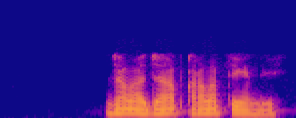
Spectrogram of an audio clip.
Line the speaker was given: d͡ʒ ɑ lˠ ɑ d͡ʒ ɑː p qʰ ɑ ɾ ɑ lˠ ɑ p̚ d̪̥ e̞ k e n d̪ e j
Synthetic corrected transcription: d͡ʒ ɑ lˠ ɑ d͡ʒ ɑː p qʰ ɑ ɾ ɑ lˠ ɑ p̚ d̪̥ e̞ ɡ e n d̪ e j

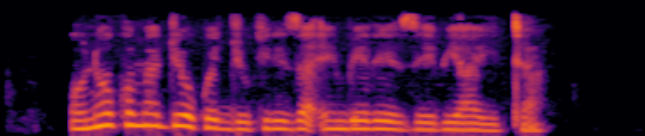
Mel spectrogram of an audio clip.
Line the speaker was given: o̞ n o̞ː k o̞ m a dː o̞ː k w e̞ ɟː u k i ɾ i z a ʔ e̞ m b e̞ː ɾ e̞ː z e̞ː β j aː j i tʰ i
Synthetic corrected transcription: o̞ n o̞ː k o̞ m a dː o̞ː k w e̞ ɟː u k i ɾ i z a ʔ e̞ m b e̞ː ɾ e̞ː z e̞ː β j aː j i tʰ a

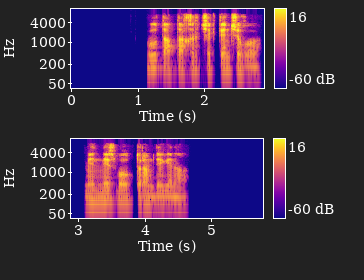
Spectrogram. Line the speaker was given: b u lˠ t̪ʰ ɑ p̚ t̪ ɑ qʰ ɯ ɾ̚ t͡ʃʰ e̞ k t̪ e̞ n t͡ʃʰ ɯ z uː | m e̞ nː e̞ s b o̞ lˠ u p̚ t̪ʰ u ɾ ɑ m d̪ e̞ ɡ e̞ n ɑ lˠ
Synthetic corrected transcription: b u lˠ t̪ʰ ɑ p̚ t̪ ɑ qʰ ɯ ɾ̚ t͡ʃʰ e̞ k t̪ e̞ n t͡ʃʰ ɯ ʁ uː | m e̞ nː e̞ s b o̞ lˠ u p̚ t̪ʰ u ɾ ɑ m d̪ e̞ ɡ e̞ n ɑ lˠ

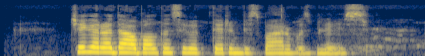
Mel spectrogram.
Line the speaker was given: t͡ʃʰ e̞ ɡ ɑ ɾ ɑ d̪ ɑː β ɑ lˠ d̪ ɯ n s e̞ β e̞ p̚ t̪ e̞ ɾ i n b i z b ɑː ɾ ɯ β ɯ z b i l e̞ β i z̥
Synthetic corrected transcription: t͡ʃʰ e̞ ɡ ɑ ɾ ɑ d̪ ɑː β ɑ lˠ d̪ ɯ n s e̞ β e̞ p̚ t̪ e̞ ɾ i n b i z b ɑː ɾ ɯ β ɯ z b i l e̞ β i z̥

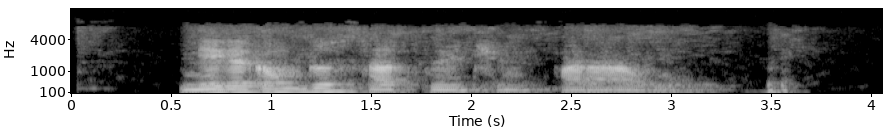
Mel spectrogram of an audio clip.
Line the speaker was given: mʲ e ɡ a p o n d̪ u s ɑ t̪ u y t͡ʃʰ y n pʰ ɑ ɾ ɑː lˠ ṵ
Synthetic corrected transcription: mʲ e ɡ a k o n d̪ u s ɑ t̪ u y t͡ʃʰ y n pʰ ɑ ɾ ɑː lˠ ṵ

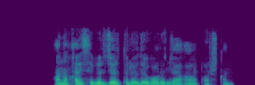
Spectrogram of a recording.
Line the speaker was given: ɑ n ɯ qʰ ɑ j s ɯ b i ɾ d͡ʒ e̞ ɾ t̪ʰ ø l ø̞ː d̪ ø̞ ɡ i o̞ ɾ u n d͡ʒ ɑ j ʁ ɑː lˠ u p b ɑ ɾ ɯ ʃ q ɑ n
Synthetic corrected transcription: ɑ n ɯ qʰ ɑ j s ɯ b i ɾ d͡ʒ e̞ ɾ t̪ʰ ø l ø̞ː d̪ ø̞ ɡ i o̞ ɾ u n d͡ʒ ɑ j ʁ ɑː lˠ ɯ p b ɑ ɾ ɯ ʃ q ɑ n

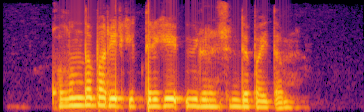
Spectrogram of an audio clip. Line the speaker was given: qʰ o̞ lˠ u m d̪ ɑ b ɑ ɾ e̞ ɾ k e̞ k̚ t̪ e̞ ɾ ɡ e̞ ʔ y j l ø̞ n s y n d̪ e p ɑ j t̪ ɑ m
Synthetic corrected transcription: qʰ o̞ lˠ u m d̪ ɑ b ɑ ɾ e̞ ɾ k e̞ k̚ t̪ e̞ ɾ ɡ e̞ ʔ y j l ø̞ n s y n d̪ e p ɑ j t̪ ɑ m

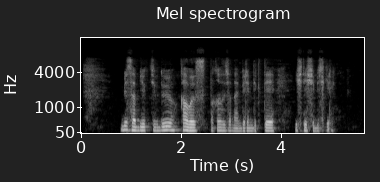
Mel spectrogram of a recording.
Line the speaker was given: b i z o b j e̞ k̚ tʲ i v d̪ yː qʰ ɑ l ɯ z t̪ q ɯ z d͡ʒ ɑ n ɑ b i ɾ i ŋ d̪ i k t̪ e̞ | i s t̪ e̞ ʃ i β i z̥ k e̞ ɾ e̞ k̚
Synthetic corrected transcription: b i z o b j e̞ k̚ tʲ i v d̪ yː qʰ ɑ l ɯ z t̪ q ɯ z d͡ʒ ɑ n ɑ b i ɾ i m d̪ i k t̪ e̞ | i ʃ t̪ e̞ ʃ i β i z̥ k e̞ ɾ e̞ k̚

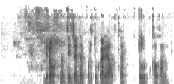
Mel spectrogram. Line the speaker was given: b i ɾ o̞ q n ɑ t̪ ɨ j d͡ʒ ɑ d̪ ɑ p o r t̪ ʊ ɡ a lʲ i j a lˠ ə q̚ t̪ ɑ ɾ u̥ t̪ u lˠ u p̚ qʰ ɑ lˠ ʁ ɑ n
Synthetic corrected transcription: b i ɾ o̞ q n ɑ t̪ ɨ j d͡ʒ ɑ d̪ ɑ p o r t̪ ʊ ɡ a lʲ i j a lˠ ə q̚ t̪ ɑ ɾ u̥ t̪ u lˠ u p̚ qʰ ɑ lˠ ʁ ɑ n

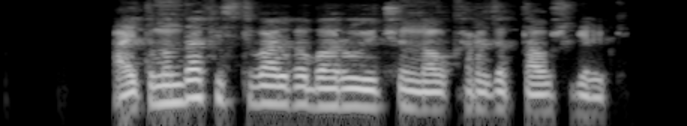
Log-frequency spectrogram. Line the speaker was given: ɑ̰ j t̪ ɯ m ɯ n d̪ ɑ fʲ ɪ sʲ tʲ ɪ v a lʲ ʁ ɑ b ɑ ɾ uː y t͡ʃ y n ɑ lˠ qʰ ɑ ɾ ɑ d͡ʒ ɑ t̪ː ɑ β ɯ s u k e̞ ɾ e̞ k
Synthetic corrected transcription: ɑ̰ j t̪ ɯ m ɯ n d̪ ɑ fʲ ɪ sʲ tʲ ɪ v a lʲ ʁ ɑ b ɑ ɾ uː y t͡ʃ y n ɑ lˠ qʰ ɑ ɾ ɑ d͡ʒ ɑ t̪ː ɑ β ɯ ʃ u k e̞ ɾ e̞ k

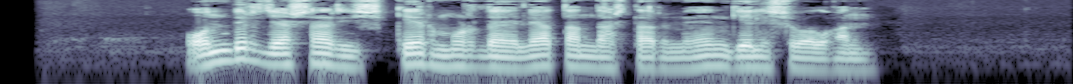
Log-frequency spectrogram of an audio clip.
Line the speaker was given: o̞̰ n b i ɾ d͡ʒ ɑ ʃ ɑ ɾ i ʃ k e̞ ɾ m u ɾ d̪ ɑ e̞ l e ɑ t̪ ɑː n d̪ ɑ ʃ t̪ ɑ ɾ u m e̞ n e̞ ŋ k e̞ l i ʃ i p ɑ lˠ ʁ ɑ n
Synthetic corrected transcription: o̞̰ n b i ɾ d͡ʒ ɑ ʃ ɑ ɾ i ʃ k e̞ ɾ m u ɾ d̪ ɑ e̞ l e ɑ t̪ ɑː n d̪ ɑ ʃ t̪ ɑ ɾ ɯ m e̞ n e̞ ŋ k e̞ l i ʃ i p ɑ lˠ ʁ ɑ n

